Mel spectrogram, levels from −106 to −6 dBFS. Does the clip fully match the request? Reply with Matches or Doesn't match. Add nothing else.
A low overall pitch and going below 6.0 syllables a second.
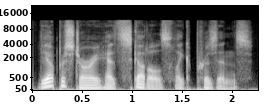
Matches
